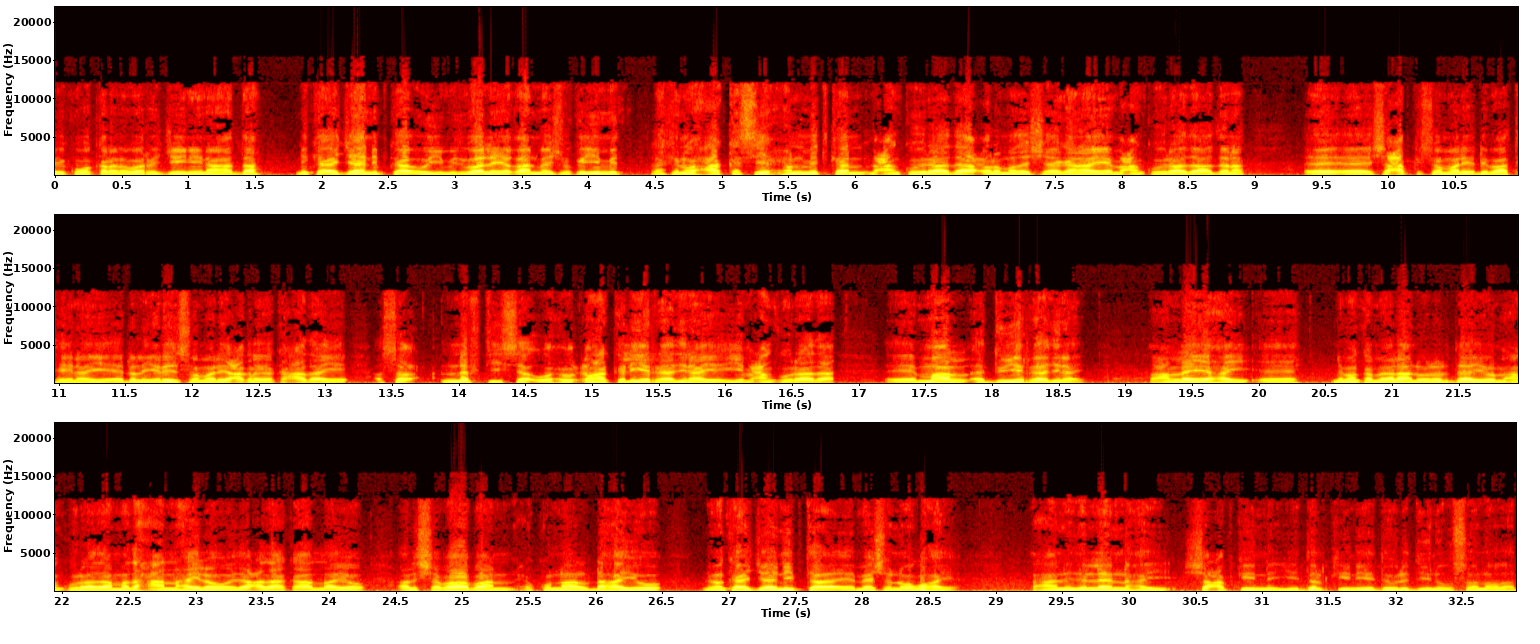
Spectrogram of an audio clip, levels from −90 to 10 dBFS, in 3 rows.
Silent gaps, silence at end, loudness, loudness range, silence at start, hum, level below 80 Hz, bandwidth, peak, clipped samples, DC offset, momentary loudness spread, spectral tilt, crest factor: none; 0 s; -11 LUFS; 2 LU; 0 s; none; -36 dBFS; 12.5 kHz; 0 dBFS; under 0.1%; under 0.1%; 7 LU; -7 dB/octave; 10 dB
